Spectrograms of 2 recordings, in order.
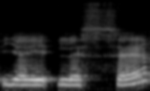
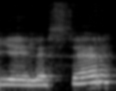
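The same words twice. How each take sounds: First: The final R is not rolled. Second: The final R is rolled.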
